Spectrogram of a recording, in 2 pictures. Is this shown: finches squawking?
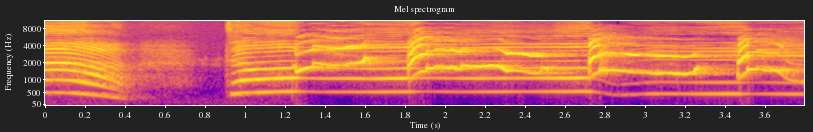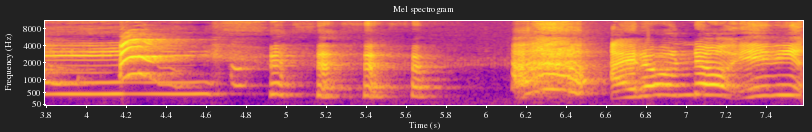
no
